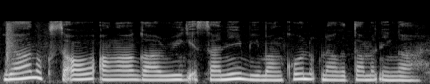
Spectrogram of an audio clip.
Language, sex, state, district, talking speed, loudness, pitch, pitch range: Garo, female, Meghalaya, West Garo Hills, 125 wpm, -13 LUFS, 215 Hz, 205-240 Hz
